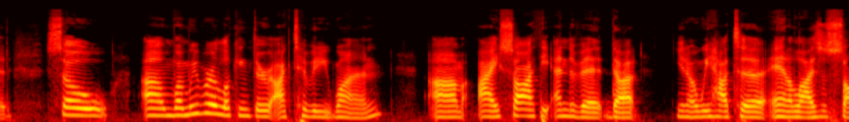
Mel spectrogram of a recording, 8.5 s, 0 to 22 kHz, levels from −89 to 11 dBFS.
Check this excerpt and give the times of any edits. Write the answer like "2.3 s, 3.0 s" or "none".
none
